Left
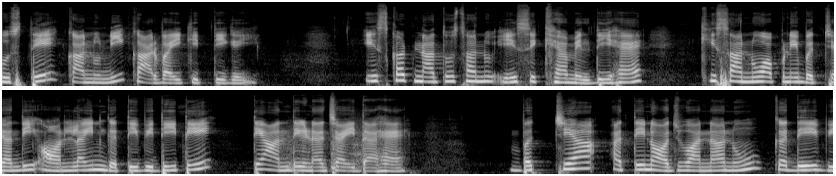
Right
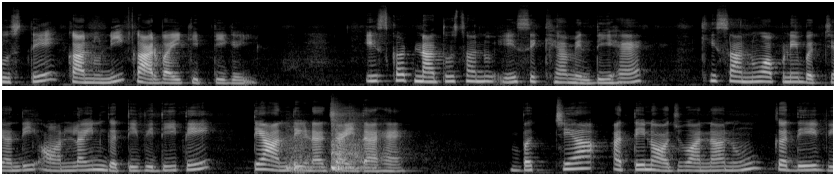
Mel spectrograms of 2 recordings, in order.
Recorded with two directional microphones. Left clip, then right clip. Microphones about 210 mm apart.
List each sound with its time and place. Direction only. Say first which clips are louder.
0.0 s a woman's voice: left 13 dB; 40° left (ahead or behind)
3.6 s speech: left 11 dB; 45° left (ahead or behind)
13.4 s speech: left 10 dB; 45° left (ahead or behind)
